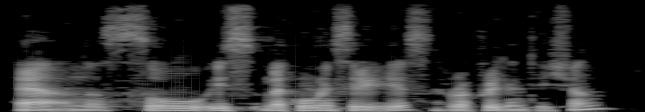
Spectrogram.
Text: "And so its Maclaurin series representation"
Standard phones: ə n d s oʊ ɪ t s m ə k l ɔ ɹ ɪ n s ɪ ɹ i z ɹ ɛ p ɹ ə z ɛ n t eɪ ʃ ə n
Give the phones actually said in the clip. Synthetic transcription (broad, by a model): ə n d s oʊ ɪ t s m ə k ɔ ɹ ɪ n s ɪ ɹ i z ɹ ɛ p ɹ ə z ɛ n t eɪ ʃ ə n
